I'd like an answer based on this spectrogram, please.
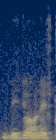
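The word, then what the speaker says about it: dishonest: आज रखिएगा कि अगर O के पहले H रहता है, ठीक है, O के पहले अगर H रहता है तो H का उच्चारण नहीं होता है।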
